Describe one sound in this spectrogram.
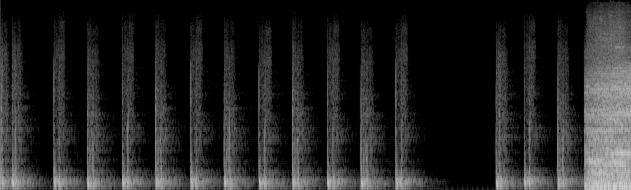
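Heavy footsteps thud steadily on a hard floor, echoing in a large room.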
